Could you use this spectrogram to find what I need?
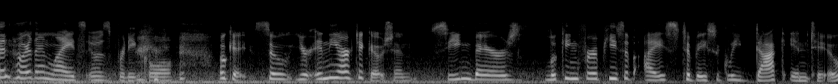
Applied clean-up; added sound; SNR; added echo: none; none; none; none.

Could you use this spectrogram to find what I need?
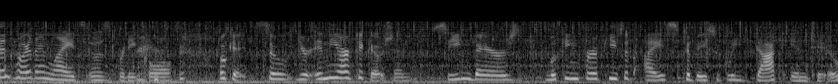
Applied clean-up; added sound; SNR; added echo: none; Water tap, faucet / Liquid; 16 dB; none.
